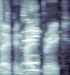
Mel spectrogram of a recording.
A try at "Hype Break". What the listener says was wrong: You say it so fast, it almost sounds like you're saying height. Hype Break.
